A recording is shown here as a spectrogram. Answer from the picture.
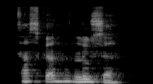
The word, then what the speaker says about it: Tuscaloosa: How you say it? – Tuscaloosa. There you go. – I don't know why I want to put another C on the end of that.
